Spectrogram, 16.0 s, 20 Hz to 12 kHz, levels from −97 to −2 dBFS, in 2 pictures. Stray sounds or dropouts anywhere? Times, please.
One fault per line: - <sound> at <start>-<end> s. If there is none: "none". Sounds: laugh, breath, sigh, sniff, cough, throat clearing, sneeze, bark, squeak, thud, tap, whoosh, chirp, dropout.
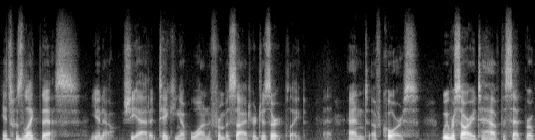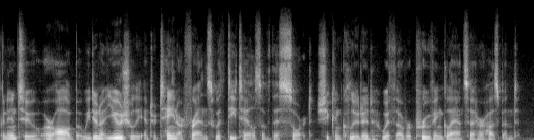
- laugh at 4.8-5.0 s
